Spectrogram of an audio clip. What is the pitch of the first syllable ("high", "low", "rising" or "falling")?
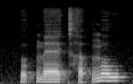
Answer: rising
